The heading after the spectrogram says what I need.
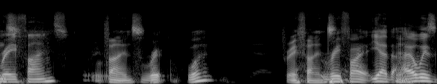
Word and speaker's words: Ralph Fiennes: Ralph Fiennes. Ray Fiennes. Ray Fiennes. Yeah, I always get mixed up. I say Ralph Fiennes too. Okay. He's posh, so you don't pronounce the LPH.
